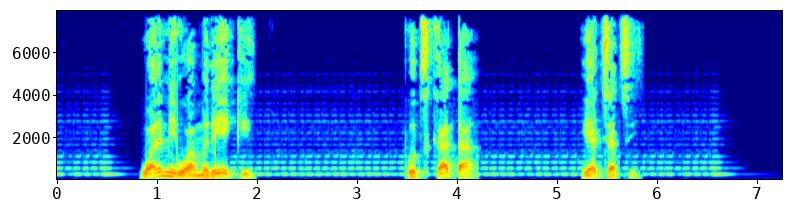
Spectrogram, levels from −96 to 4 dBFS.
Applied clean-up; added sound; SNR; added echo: none; Bowed string instrument; 20 dB; none.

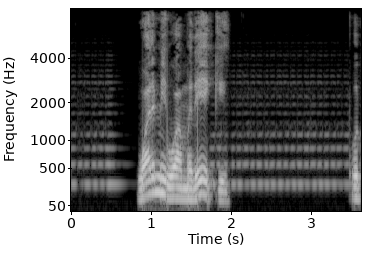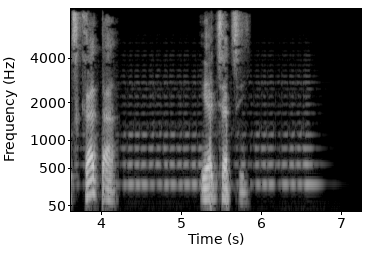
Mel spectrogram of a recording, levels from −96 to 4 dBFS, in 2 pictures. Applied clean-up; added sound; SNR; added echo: neural mask model RNNoise.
